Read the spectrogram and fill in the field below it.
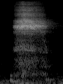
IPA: s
